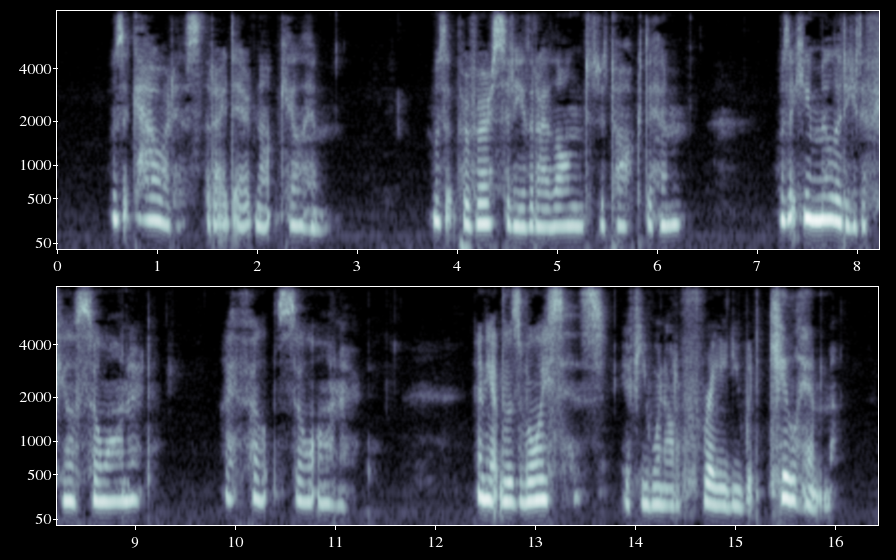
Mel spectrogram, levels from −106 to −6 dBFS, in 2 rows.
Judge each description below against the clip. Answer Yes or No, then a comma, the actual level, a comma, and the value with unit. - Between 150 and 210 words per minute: Yes, average, 155 wpm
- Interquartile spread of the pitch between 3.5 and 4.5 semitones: No, narrow, 2.6 semitones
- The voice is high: Yes, high, 210 Hz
